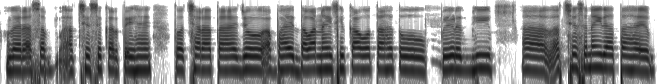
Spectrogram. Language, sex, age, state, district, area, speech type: Hindi, female, 30-45, Uttar Pradesh, Jaunpur, rural, spontaneous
